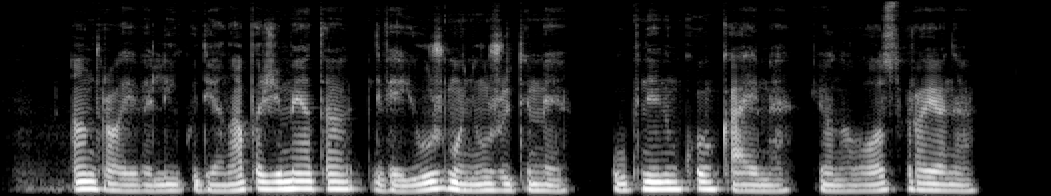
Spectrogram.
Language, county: Lithuanian, Šiauliai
